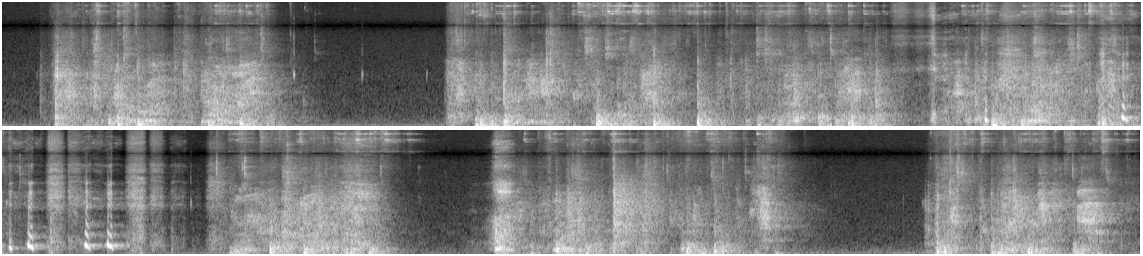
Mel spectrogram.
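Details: Female Pit Bull x Boxer tearing around an apartment after her walk and attacking a sock; scuffling, growly play noises come in spells of several seconds split by short quiet gaps, with a person telling her to sit and be quiet.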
